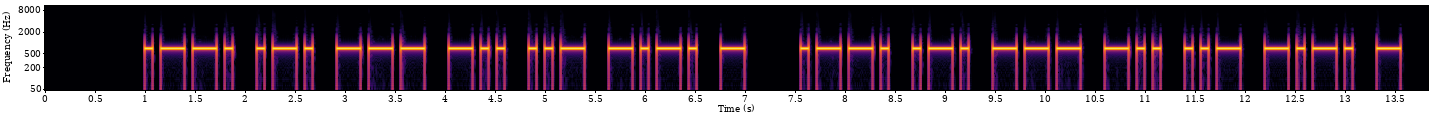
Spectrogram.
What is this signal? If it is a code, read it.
Morse code, heard as a keyed tone, about 15 wpm, 700 Hz. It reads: PRODUCT PRODUCT
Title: Top 500 Words Repeated 15wpm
